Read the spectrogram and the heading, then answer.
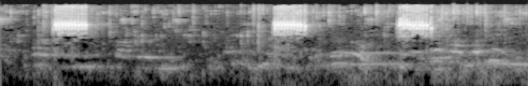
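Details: Javan grey-throated white-eye producing three loud, rasping bursts spaced one to two seconds apart, over a quiet backdrop of faint low murmuring.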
